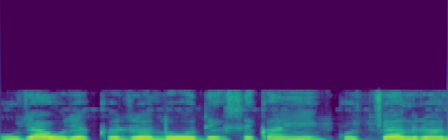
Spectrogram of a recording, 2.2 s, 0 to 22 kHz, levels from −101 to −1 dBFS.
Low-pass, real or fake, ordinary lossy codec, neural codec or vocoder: none; real; none; none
